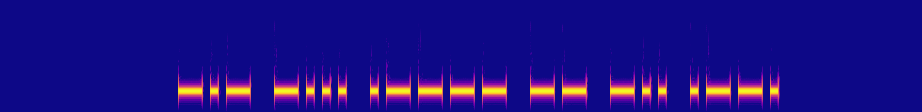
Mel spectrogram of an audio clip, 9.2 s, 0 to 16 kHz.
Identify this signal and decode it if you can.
Morse code, heard as a keyed tone, about 15 wpm, 700 Hz. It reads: KB1MDP
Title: USA Call Signs - 6 Characters - Repeated 2x - 15wpm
